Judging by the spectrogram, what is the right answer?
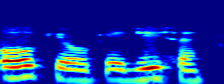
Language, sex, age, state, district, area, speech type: Sindhi, male, 18-30, Gujarat, Kutch, urban, conversation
